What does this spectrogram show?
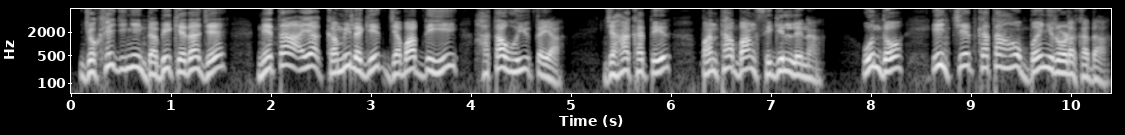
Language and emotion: Santali, angry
